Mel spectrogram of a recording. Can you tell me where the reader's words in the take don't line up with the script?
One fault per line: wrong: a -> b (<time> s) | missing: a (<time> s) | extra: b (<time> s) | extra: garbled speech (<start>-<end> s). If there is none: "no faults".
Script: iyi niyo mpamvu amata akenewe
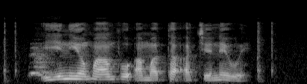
no faults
